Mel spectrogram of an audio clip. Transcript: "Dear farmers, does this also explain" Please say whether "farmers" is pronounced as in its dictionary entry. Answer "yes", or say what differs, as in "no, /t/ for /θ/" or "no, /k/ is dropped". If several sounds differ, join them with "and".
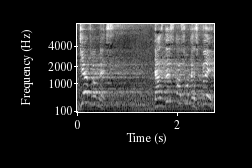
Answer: no, /s/ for /z/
